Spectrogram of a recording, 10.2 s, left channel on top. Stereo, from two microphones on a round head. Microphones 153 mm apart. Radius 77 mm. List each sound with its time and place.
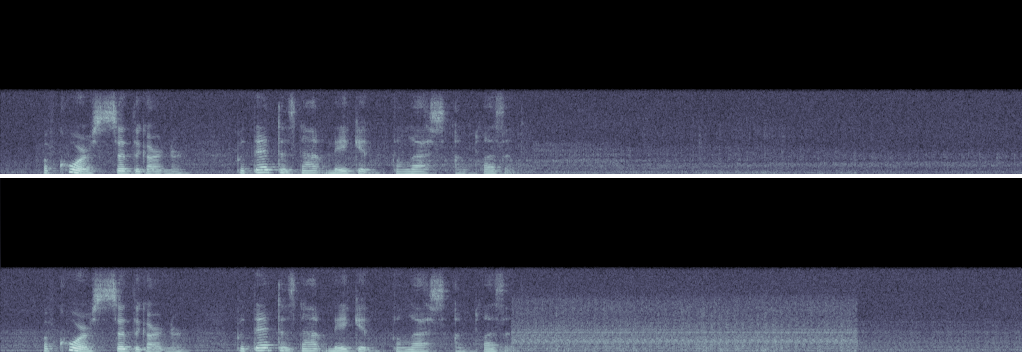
0.4 s a woman speaking: 5° left (ahead or behind), 1.0 m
